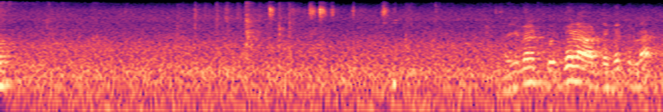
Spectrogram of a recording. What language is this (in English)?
Marathi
